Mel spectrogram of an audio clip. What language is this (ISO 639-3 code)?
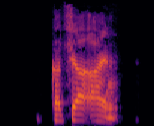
snd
